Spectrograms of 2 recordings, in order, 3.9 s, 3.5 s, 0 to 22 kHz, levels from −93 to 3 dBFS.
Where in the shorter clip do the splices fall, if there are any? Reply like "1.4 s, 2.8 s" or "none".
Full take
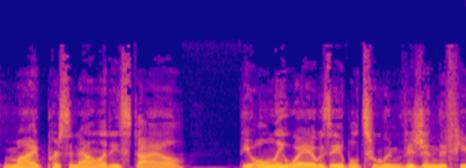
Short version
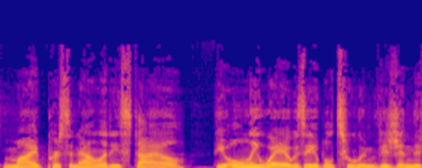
1.6 s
